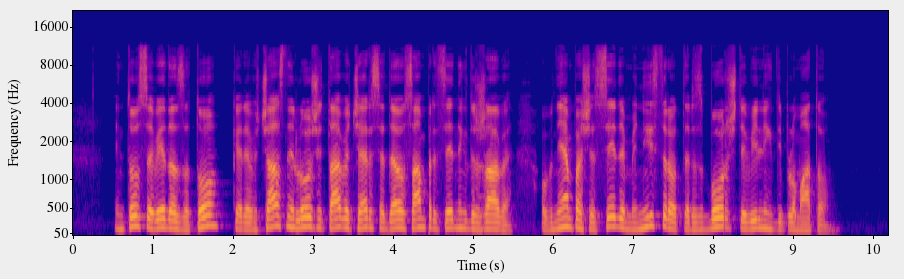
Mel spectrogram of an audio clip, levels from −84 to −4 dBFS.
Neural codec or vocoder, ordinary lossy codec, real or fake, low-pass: vocoder, 24 kHz, 100 mel bands, Vocos; none; fake; none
